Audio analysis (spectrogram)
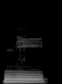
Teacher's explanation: the tone for you is also 5-5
